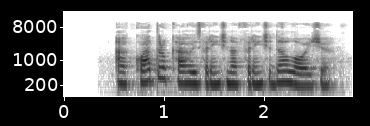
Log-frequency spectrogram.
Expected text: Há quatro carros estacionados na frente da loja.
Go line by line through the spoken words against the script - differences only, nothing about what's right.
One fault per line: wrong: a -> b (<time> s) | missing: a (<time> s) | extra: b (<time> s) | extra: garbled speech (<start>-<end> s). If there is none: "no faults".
wrong: estacionados -> frente (1.3 s)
